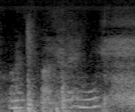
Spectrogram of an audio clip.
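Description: A child's quiet, wordless voice: short low mumbled sounds, then a breathy exhale near the end.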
